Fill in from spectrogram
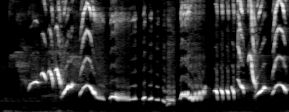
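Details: White-rumped shama, a gacor (constantly singing) bird used as a provoking lure to make other shamas sing and get agitated; rich whistled song of varied rising and falling notes, rapid trills and high bright phrases.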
